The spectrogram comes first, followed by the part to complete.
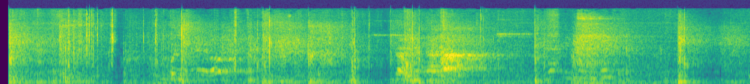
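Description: A basketball being dribbled on a hardwood gym floor: a run of irregular sharp bounces, with voices talking in the background.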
